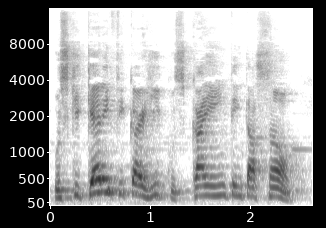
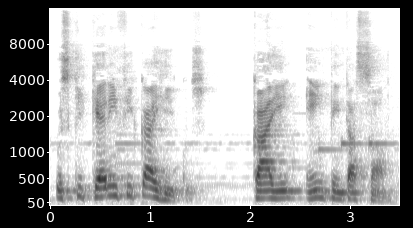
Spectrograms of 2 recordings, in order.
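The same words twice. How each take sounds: First: It is read at a normal pace. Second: It is read slowly with pauses.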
